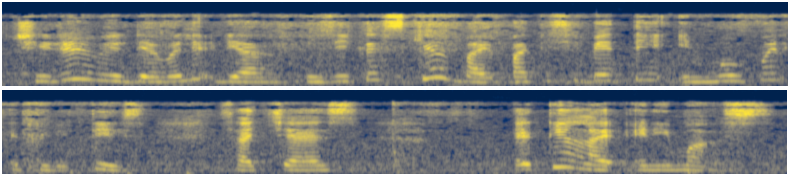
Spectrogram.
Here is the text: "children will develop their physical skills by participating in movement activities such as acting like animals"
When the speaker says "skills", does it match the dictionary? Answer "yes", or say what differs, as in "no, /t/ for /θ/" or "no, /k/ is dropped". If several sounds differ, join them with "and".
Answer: no, /z/ is dropped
